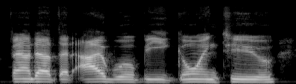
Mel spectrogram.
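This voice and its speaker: The tone of this man's voice is bright and sharp, with a Louisiana accent. It is a very clean recording with a silent background. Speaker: podcast host. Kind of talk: casual live chat. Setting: live stream.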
